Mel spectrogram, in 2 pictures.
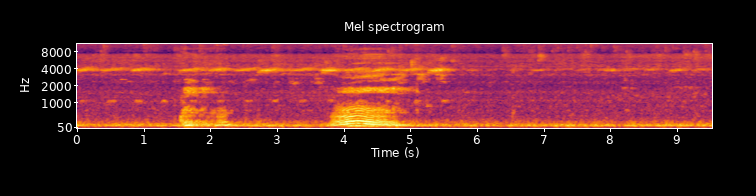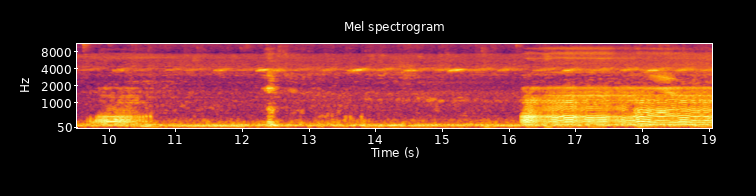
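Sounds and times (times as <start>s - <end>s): faint steady hum: 0.0s - 19.0s
person moaning in sleep: 16.2s - 19.0s.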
